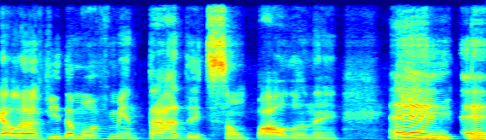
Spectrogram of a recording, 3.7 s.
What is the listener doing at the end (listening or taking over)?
listening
